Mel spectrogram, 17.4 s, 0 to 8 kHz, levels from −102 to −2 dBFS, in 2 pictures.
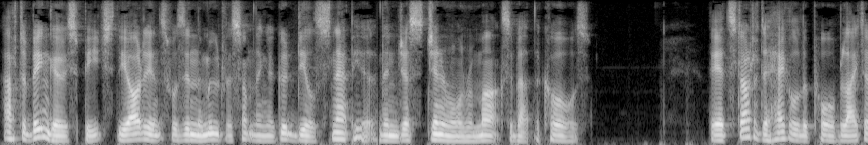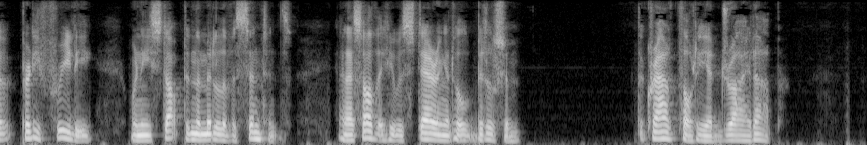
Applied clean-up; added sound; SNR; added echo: none; none; none; none.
